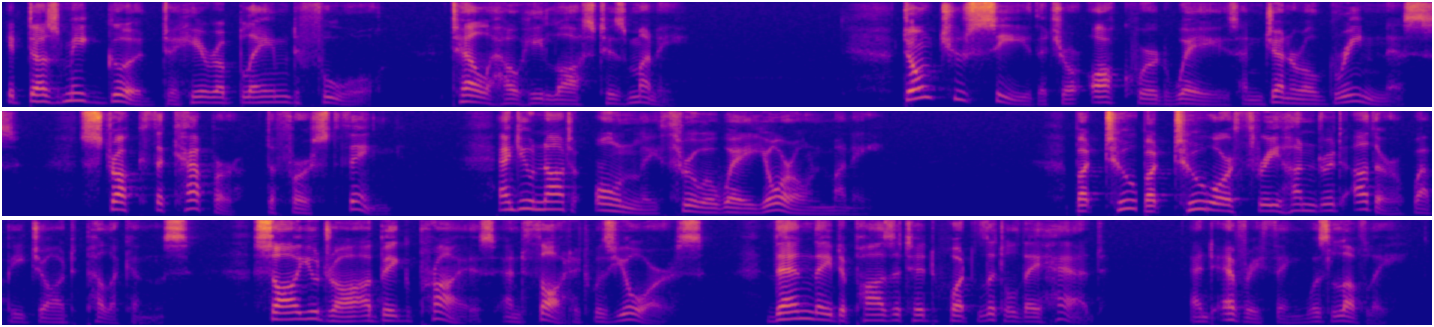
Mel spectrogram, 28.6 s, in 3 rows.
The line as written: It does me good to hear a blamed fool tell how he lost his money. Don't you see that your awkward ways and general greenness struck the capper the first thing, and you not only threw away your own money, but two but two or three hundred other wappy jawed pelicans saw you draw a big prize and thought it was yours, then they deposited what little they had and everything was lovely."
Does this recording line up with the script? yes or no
yes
